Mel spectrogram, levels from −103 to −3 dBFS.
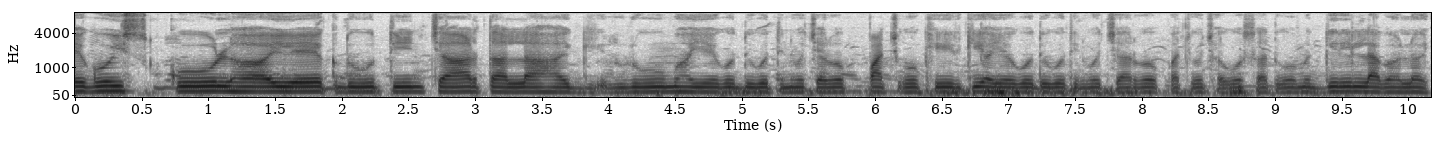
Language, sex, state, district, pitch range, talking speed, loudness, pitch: Hindi, male, Bihar, Vaishali, 120-130 Hz, 170 wpm, -23 LUFS, 120 Hz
